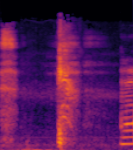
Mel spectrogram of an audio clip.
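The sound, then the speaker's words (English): A single sharp, fairly loud cough bursts out near the middle, between quieter stretches, with a voice starting up right at the end. “He coughs.”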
